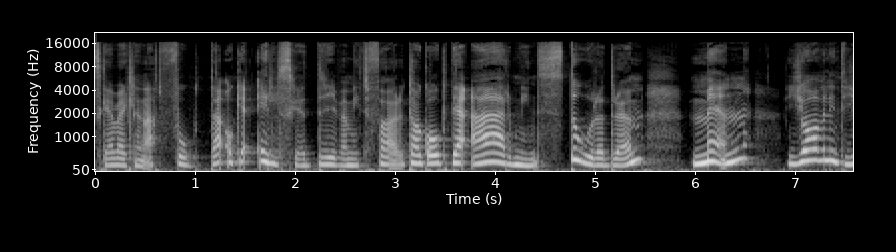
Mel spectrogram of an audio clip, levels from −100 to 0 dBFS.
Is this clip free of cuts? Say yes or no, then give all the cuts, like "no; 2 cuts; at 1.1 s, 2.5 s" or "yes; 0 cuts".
yes; 0 cuts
